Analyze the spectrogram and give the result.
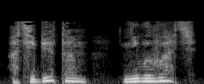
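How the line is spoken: Plain. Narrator (Russian): сказала она

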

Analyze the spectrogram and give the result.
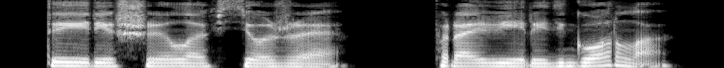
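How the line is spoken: Low dangerous husky voice. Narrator (Russian): Голос Мирона стал еще ниже, а опасная хрипотца

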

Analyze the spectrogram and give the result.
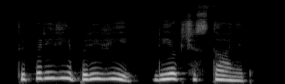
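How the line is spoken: Soothing tone. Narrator (Russian): успокаивающим тоном произнесла Люся

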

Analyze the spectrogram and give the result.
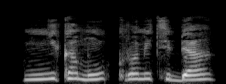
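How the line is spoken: Forced out reluctantly. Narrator (Russian): наконец выдавила она

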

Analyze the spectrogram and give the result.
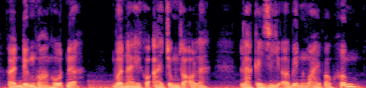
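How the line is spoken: Panting question. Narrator (Vietnamese): Đình Tư Điểm ... thở hổn hển hỏi

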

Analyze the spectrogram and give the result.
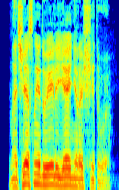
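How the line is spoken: Grumbled. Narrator (Russian): буркнул я

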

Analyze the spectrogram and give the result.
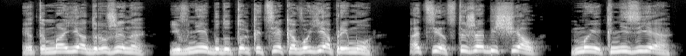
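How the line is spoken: Yelling young prince. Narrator (Russian): орал княжич

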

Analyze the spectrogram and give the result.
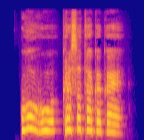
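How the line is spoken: Cheerful. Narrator (Russian): весело сказала Илия

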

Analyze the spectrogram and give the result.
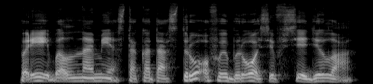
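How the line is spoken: Nasty mocking little voice. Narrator (Russian): Противненьким голоском процитировал

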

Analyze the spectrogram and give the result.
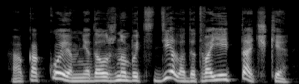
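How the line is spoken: Snapping retort. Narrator (Russian): огрызнулся Сергей

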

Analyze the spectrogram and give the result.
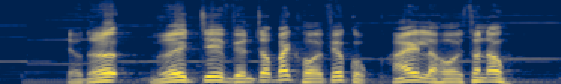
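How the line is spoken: Harsh shout. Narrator (Vietnamese): Ân bổn gần giọng quát

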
